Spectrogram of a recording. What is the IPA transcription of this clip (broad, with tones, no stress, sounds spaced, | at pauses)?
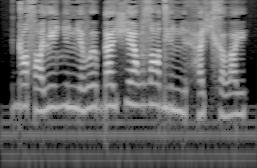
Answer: ɡʲ a˥ sˤ ɪː˩˧ lʲ ɛ˥ ʎ ɪ˥ ɲ ɛ˧ v əː˥ b ɾ a˥ ɪ̯ ç ɛː˥ v zˤ ɪː˥ d j ɪ˧ ɲ ɪ˨˩ h a˩˥ ç xʲ ə˨˩ lˠ ɛ˧ j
